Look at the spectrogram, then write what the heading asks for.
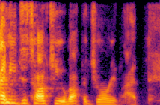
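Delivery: acted ominous, foreboding tone, low and hushed. Retelling what he told her before bringing up the line, mock-ominous tone. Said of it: "he tells her kind of like ominously".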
